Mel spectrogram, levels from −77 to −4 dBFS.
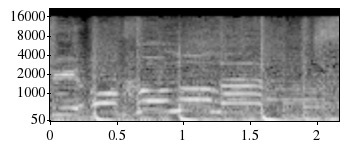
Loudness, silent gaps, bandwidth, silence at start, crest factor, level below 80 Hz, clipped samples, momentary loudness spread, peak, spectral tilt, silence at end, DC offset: -16 LUFS; none; 16.5 kHz; 0 s; 12 dB; -20 dBFS; under 0.1%; 3 LU; -2 dBFS; -4 dB/octave; 0 s; under 0.1%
